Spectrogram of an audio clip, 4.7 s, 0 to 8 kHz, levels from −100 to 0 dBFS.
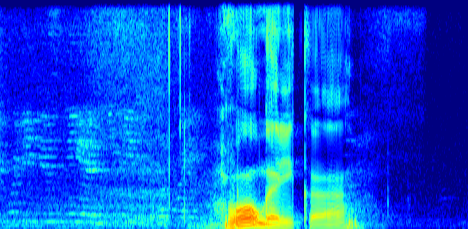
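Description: From 2.53 to 2.94 s a fast ticking, zipping texture rides on the speech as the level drops by roughly 15 dB, a run of tiny clicks at around 30 per second. This is zipper noise: the gain change is applied in coarse 1 dB jumps with no smoothing between them, so each abrupt step puts a small discontinuity into the waveform, and the string of them is heard as the zip.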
